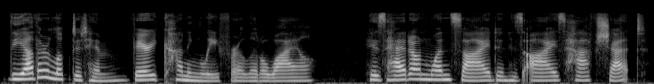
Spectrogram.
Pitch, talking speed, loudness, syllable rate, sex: 195 Hz, 195 wpm, -21 LUFS, 5.0 syllables/s, female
